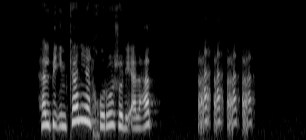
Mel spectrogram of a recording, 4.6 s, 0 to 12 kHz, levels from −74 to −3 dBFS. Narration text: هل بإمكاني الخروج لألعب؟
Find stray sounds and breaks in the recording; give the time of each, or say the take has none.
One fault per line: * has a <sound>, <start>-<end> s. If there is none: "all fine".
* has a laugh, 3.0-3.8 s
